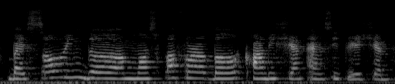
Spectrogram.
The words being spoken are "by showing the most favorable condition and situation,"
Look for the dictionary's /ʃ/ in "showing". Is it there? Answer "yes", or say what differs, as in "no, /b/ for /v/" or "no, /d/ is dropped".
no, /s/ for /ʃ/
